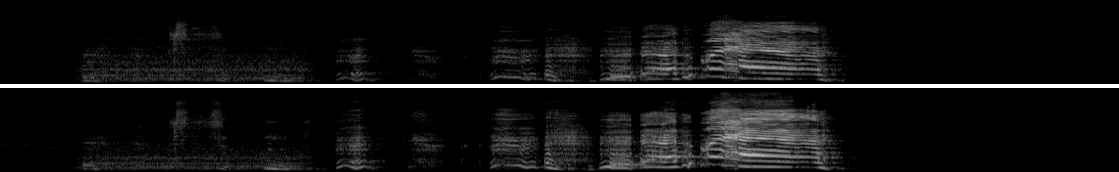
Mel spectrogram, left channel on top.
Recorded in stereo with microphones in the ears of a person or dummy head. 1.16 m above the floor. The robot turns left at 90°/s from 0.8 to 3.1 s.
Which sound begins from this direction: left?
Crying, at 0.8 s.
